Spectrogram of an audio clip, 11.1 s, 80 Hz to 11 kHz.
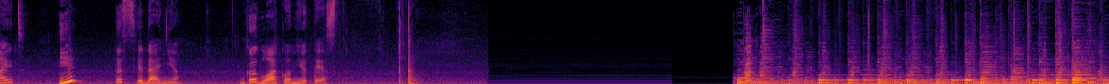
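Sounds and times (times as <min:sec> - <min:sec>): faint mains hum: 0:00.0 - 0:07.4.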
